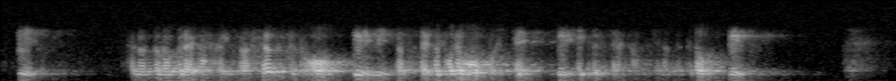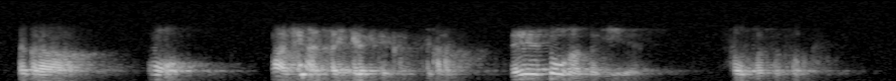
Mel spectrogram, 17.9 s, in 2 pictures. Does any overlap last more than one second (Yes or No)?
No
